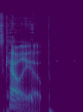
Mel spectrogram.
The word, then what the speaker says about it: Calliope: Is that pronounced Calliope? – Yes. Mm-hmm. Okay. Yeah, it is Calliope. – I mean, who would see that word and think Calliope, honestly? – Literally me and Tim.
